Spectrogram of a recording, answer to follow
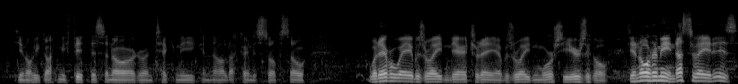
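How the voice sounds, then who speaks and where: Speaking at a very fast pace, a man with an Irish accent uses lively intonation at a medium pitch. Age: 50s. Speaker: amateur jockey. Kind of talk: post-race interview. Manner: halting, repetitive.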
